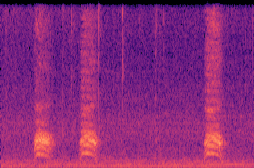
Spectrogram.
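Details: Crow giving three harsh, hoarse caws, two close together near the start and a third after a pause, over a steady low background hum.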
